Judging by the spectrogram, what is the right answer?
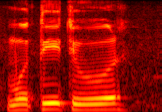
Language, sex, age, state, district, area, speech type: Urdu, male, 18-30, Bihar, Supaul, rural, spontaneous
